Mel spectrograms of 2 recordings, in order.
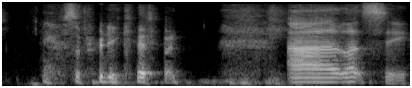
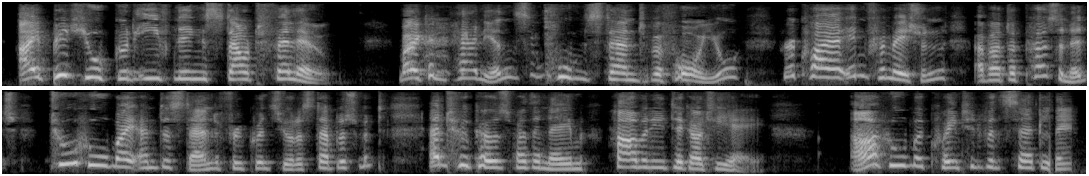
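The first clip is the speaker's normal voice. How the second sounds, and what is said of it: Put-on posh English accent. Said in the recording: “Americans love the English accent ... They're particularly impressed by people who say whom a lot.”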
